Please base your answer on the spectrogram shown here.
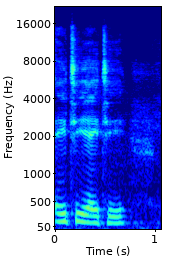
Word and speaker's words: AT-AT: and all these others, and you don't call those ATs. Just you don't say that. So I guess the proper pronunciation is AT-AT.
